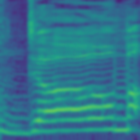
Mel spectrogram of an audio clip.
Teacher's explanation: The ENT is silent, but it makes you pronounce the final consonant of the stem.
